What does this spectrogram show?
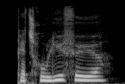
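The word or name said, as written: Patruljefører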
